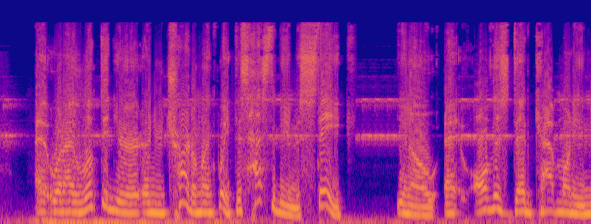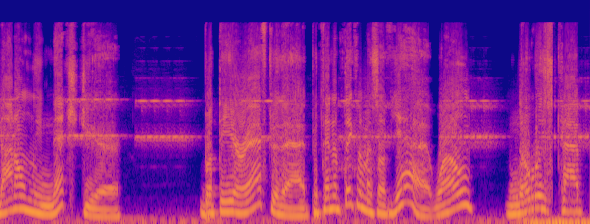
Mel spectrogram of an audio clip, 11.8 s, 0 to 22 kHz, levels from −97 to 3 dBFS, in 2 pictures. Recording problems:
distortion; heavy; 8 dB below the speech
alarms or sirens; noticeable; throughout; 10 dB below the speech

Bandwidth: 15 kHz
